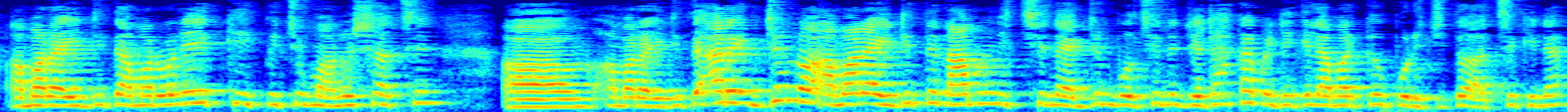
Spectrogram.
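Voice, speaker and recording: A middle-aged woman from Bangladesh, speaking in a rambling live-stream monologue. She talks quickly and emphatically, often defiant, with many restarts. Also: on the high side. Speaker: livestreamer. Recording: echoey room.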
